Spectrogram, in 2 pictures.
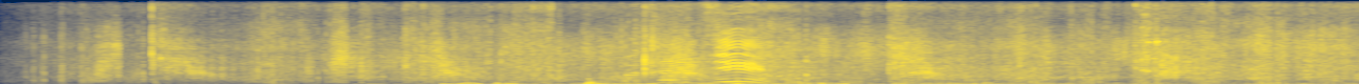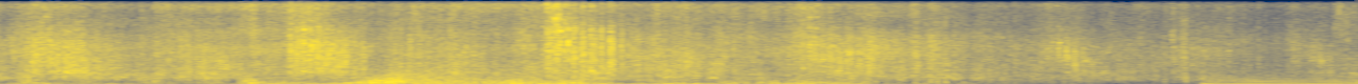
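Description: Skis swish and scrape rhythmically over packed snow.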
